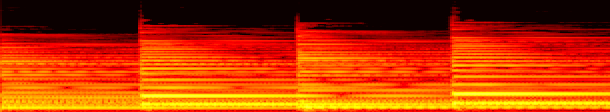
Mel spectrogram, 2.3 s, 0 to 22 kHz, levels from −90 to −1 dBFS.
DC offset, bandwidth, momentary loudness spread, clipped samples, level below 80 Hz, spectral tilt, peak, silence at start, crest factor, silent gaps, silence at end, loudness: under 0.1%; 10 kHz; 5 LU; under 0.1%; -60 dBFS; -6 dB/octave; -8 dBFS; 0 s; 14 dB; none; 0 s; -22 LUFS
